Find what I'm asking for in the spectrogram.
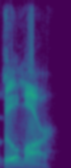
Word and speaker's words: Maher: Bill Maher.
